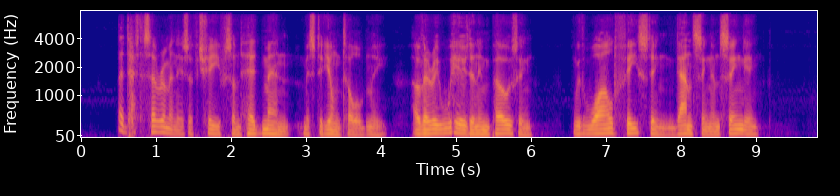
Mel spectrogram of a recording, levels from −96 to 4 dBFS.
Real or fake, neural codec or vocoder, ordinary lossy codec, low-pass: fake; codec, 16 kHz in and 24 kHz out, 0.6 kbps, FocalCodec, streaming, 2048 codes; MP3, 64 kbps; 7.2 kHz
